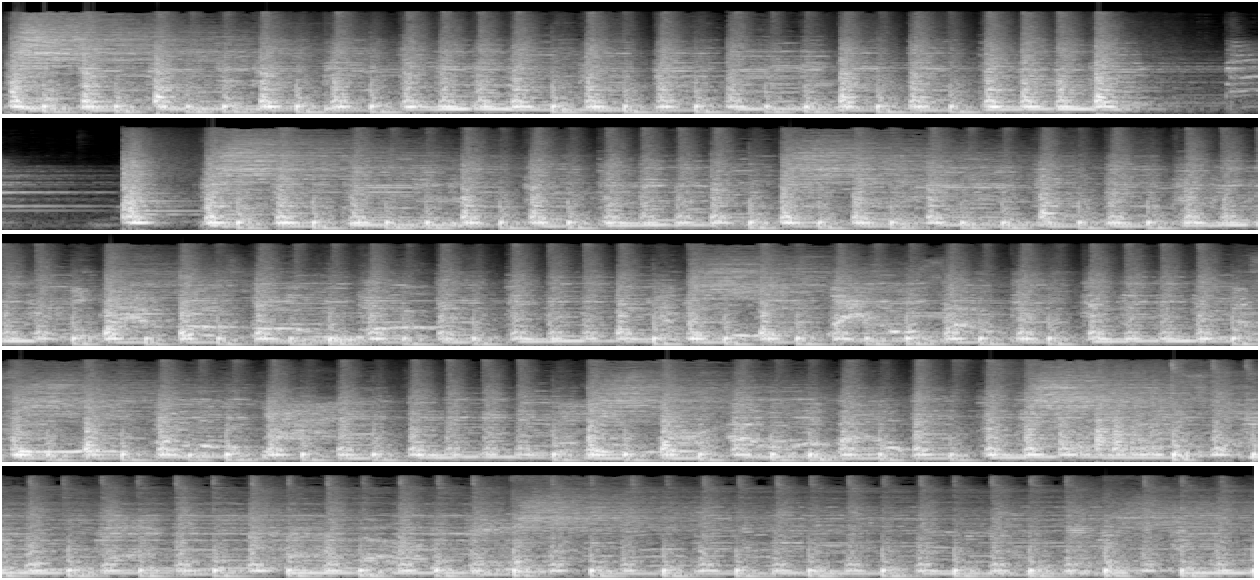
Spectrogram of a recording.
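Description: Live garage rock band playing loud: drum kit, electric guitars and bass. About five seconds in the band stops dead, leaving a note ringing, and crashes back in a second and a half later.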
